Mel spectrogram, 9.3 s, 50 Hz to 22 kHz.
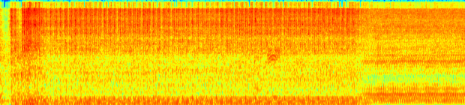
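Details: WMT 4-115 diesel, first start in three months after paint, out of gear, brakes on: cranks, catches quickly and settles into an even idle with no knocks or misses.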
